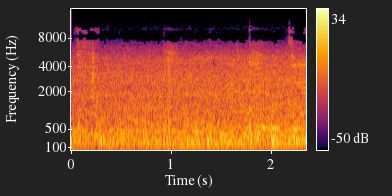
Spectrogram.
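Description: Steady rumbling background din with indistinct, muffled voices.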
